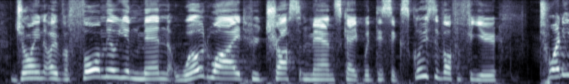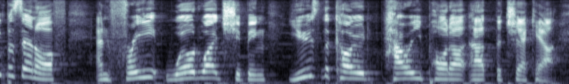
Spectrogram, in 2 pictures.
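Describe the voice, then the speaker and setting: A man with a notably high voice talks like a casual podcast host. His delivery is frank and informal, and he likes to hammer a point by repeating it. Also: a bit bright. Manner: informal, frank, emphatic repetition. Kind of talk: casual podcast talk and chatty ad read.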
